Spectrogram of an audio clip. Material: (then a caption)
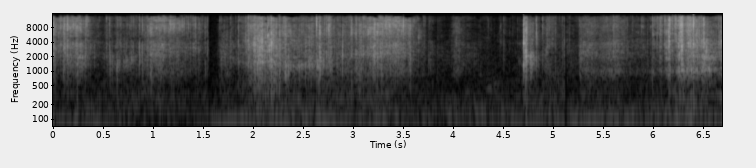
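Soap. Small, hollow yellow and green dry soap curls are pressed flat and crushed under both hands and fingers. The result is dense, bright, crackly crunching in uneven bursts, with short pauses and a sharp snap partway through. There is almost no low end.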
